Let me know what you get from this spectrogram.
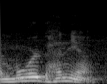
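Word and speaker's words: mūrdhanya: and we're at the murdhanya. Notice that I'm pronouncing that with a long oo and an aspirate dha, all in the dental position. So I'm not going dha, I'm going murdhanya.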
